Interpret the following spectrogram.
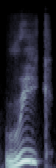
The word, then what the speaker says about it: Reek: Reek, Reek, it rhymes with leak.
